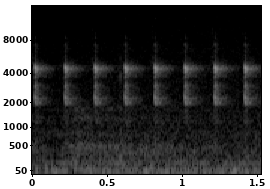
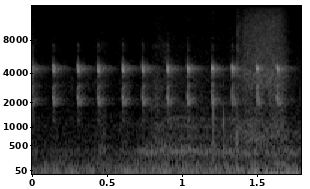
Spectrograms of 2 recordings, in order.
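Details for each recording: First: Old antique-fair wind-up mechanical watch, previously running about 10 minutes fast per hour after a drop, on a timing machine: crisp, even ticks at five per second, 18,000 beats per hour; 83 seconds fast a day, amplitude 255°, beat error 0.7 ms; healthy. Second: Old wind-up watch running about 10 minutes fast per hour after a drop, suspected magnetized, before repair, on a watch timer that fails to read: crisp regular ticking about five beats a second; running fast, hairspring coils touching.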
